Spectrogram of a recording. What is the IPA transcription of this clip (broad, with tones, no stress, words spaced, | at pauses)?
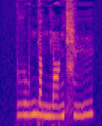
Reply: lu˧˥n̪jä˧n̪jɑ˧˥ŋ ɕy˧˥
